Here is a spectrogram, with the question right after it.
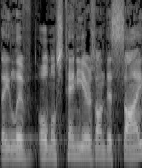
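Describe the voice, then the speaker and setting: A man speaks with a Portuguese accent at a fairly slow pace. His pitch is fairly high, and the background is quiet. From Portugal. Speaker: pastor. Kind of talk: sermon; church announcements and prayer requests.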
